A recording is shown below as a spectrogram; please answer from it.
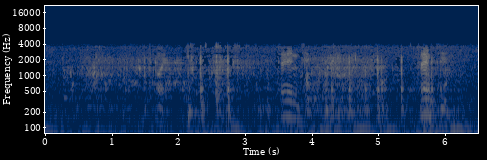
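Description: Canoe coming in to shore under paddle, with scattered sharp knocks and clicks of paddle and gear against the hull and a steady low rumble. A voice is heard briefly about halfway through and again near the end.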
